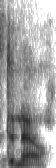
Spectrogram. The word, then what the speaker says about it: Danell: It's spelled Danielle, but it's pronounced Dell.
